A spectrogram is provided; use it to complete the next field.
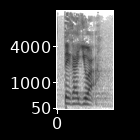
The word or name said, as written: te gayoa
